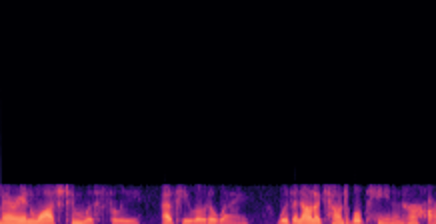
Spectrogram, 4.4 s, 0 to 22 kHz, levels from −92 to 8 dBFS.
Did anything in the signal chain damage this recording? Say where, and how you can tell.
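Yes, at the codec: GSM full-rate damage throughout, with a buzzy, gravelly roughness from coarse pulse excitation, not mere telephone band-limiting to 250 Hz to 3.5 kHz, which fits a 13 kbps coder.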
